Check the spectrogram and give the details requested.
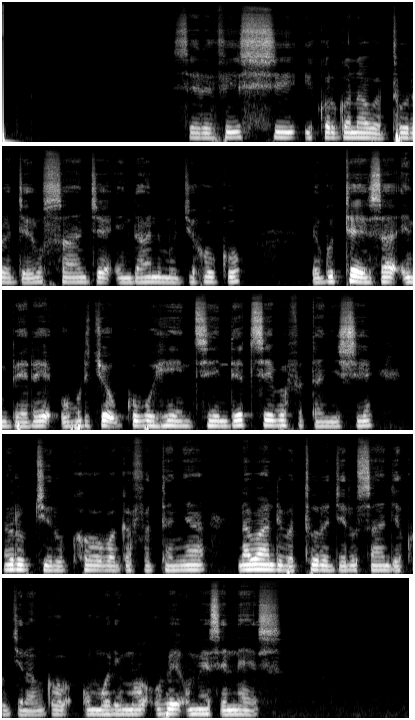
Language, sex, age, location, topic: Kinyarwanda, male, 25-35, Kigali, agriculture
